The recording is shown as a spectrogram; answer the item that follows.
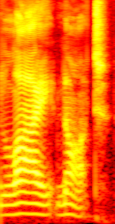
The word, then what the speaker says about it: Lynott: Lynott is a bird, they keep telling me in rehearsal. Okay. Lynott is a bird, and Lynott, as in lie not, is what Philip Is tells us. how it's pronounced.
